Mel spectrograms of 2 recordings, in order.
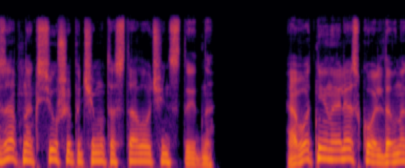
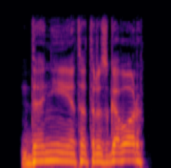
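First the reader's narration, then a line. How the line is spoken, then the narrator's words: Barked. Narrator (Russian): рявкнула Белич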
